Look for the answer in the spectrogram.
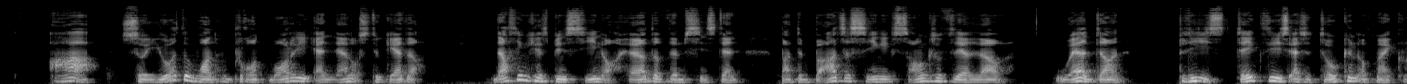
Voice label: breton audition, breton voice auditions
